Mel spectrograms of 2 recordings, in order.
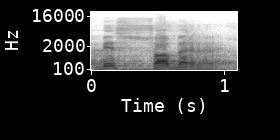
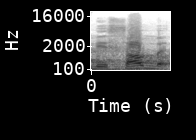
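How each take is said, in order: First: The phrase ends with a clear r sound. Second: The phrase ends without any r sound. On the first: The speaker calls it right. "ro-nya juga" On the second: The speaker calls it wrong.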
